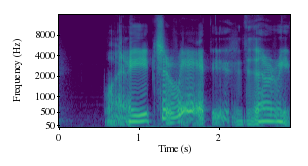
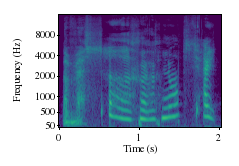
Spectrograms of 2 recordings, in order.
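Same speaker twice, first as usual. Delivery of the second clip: ordinary talk, nothing marked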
